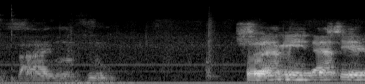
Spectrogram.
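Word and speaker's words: Xelajú: Zina Mayu, and they all both start with an X. It's pronounced Zina Mayu and Zyla Zoo.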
